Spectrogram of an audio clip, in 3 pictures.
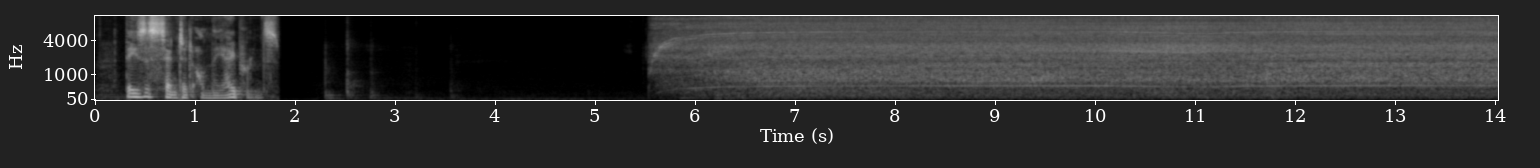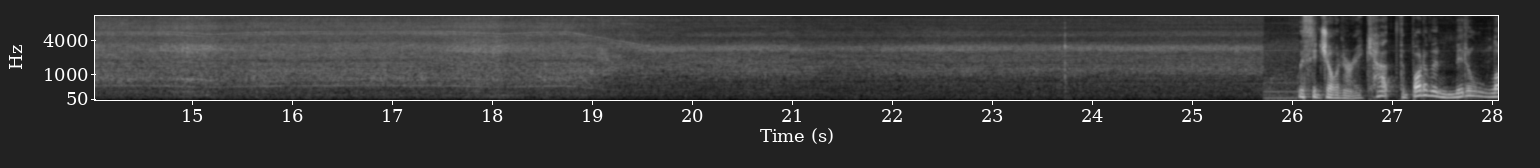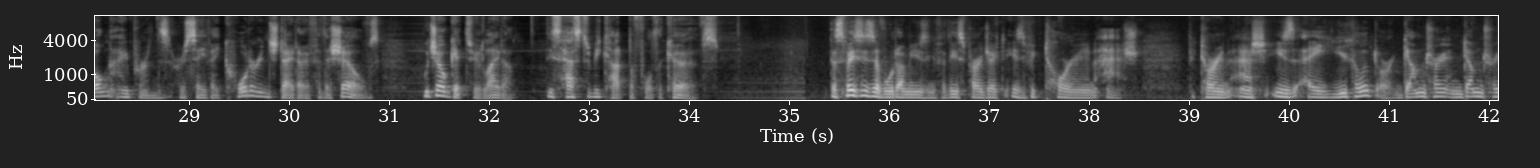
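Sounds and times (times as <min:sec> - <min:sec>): power joiner motor whining: 0:05.5 - 0:26.2.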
